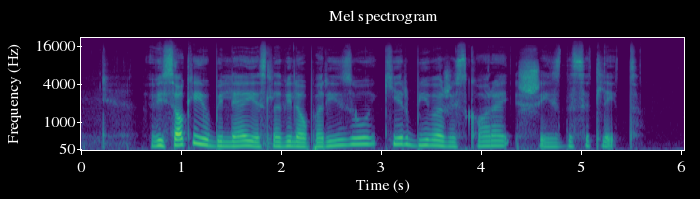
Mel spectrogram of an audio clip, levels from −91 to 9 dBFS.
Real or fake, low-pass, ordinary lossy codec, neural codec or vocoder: real; 19.8 kHz; none; none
